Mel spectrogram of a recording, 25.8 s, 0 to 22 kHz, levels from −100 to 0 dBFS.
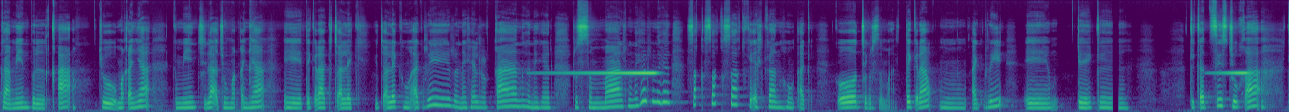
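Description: At 10.53 s a loudspeaker feedback squeal begins: the microphone is picking up the loudspeaker it feeds, and at 1.5 kHz the loop gain has crossed one, so that tone reinforces itself on every pass. It swells over roughly two seconds to sit about 10 dB above the speech before stopping at 13.29 s. A spectrogram shows a single bright horizontal line at 1.5 kHz thickening from faint to dominant. The waveform shows an envelope that fattens steadily into a dense, regular band.

At 22.24 s the speech cuts out in mid-flow for 120 ms, a playback stall. The player most likely ran short of data or had its output thread held up, and went silent until it recovered. On a waveform this is a flat, empty gap. On a spectrogram it is a clean vertical blank stripe across all frequencies.

From 22.38 s to 22.86 s the player makes up the lost time with time-compressed catch-up. It trims small pieces from its backlog and cross-fades across the cuts, so the speech runs about 1.25 times faster at unchanged pitch. 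The spectrogram keeps its harmonic spacing while syllable patterns crowd together horizontally.

A second, shorter feedback squeal runs from 24.09 s to 25.20 s at the same 1.5 kHz. This time it builds in under a second and peaks about 5 dB above the speech. It is visible as a shorter, fainter line at the same height on the spectrogram.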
